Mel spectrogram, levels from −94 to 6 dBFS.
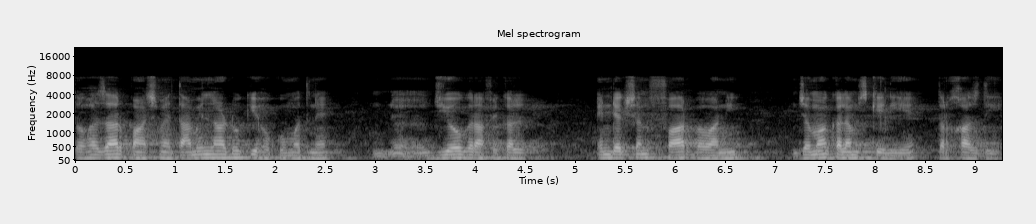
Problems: none marked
